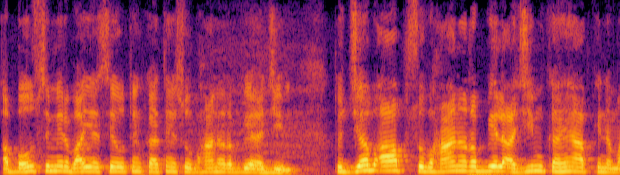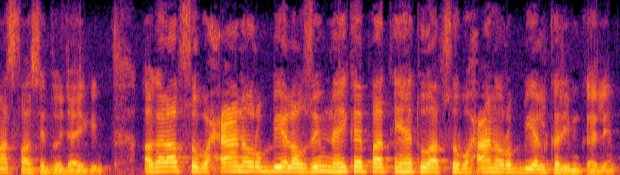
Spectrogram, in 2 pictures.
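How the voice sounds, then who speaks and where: A man with a slightly high voice teaches prayer one step at a time. He explains in plain words and recites the Arabic prayers slowly. The recording sounds dull and lo-fi. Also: a little mellow. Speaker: religious instructor. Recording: dull lo-fi audio.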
